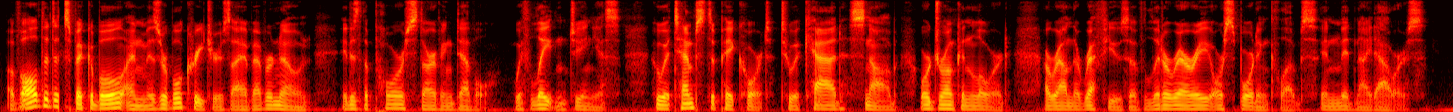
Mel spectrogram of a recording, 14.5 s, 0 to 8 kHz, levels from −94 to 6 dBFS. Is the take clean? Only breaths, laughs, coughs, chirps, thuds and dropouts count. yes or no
no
